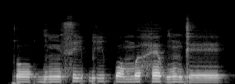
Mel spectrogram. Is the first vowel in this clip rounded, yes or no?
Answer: yes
